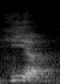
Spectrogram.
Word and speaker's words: hier: Ihr seid hier. Ihr seid hier. Fíjense que en alemán la R final tiene una pronunciación casi imperceptible.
